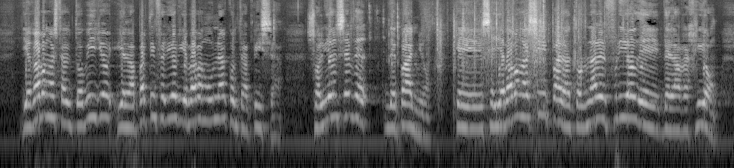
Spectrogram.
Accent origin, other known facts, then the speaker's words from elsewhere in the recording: Asturias, Spain; y solo apuntaría como asturiana que me gustaría que alcanzaran la notoriedad que se merecen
